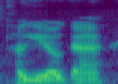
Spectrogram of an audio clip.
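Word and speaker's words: Cuyahoga: was facing rape charges forgive me if I'm not pronouncing this right but I think it's koyoga it's uh c u y a h o g a County Common Pleas Court so let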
